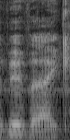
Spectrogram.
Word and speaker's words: Vivek: Yeah, what happened to Vivek? It rhymes with K.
